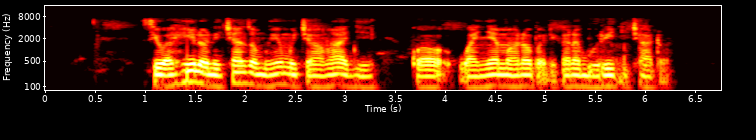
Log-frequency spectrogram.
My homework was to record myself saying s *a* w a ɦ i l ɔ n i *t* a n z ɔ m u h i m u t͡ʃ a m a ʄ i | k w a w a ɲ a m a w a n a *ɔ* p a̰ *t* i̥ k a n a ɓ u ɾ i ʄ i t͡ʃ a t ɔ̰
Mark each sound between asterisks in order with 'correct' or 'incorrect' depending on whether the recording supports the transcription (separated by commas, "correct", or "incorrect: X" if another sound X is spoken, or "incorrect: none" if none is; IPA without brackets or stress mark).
incorrect: i, incorrect: t͡ʃ, correct, correct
